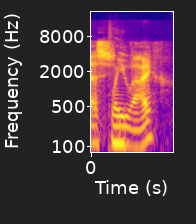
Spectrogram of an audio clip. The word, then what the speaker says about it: Sui: Oh, look, they How do have you spell that? so it's just SUI?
